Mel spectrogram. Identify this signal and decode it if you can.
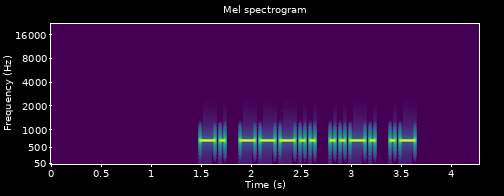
Morse code, heard as a keyed tone, about 24 wpm, 700 Hz. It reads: N8FA
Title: Speed Racing - USA 1x2 Call Signs 20wpm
